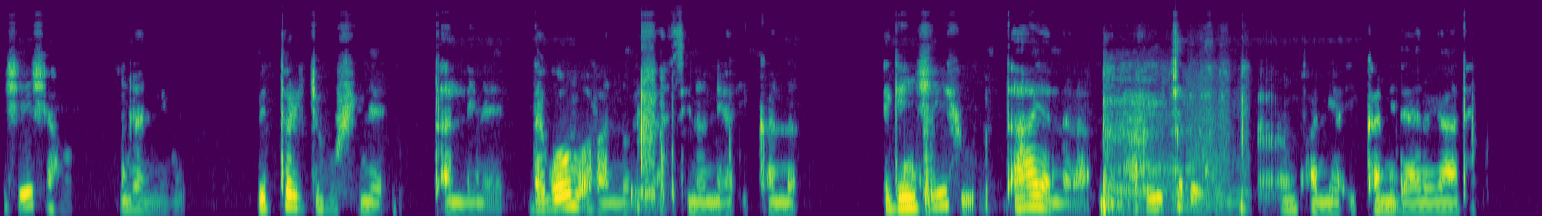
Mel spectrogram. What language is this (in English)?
Sidamo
